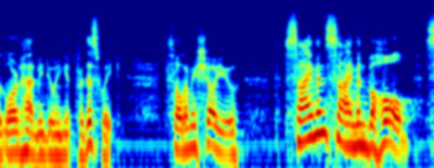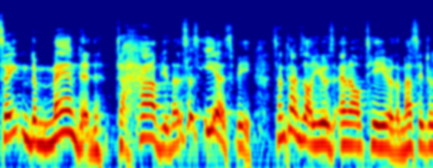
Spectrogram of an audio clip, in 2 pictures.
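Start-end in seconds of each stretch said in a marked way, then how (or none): 3.8-8.0 slow, weighty reading of the verse; scripture reading. Acted. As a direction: let the words land slowly. Reading Jesus's words slowly.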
